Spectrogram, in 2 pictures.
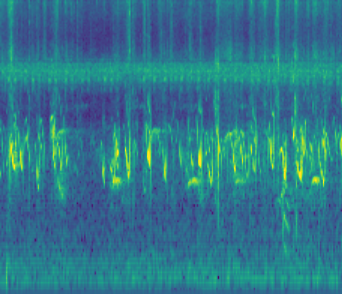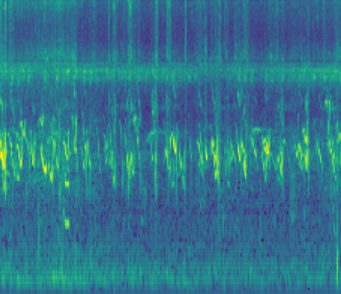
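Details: Foraging grey francolin chicks searching for food: many quick, thin, high chirps and peeps crowd together without pause, some slightly louder notes standing out from the chattering mass.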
